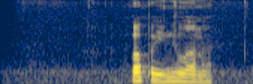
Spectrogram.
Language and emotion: Russian, neutral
